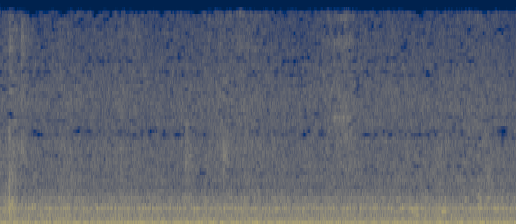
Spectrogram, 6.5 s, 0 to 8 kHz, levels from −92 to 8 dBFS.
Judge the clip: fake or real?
real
